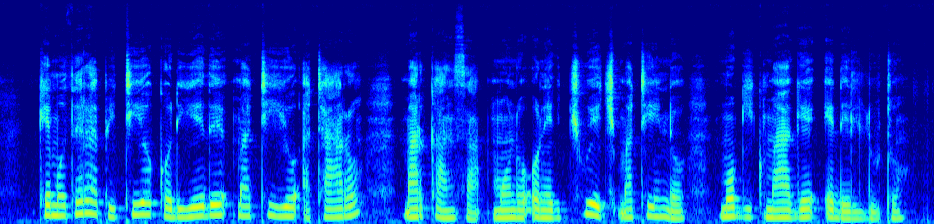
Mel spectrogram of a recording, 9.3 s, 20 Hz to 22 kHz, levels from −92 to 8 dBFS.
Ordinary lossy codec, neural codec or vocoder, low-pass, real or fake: none; none; none; real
